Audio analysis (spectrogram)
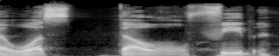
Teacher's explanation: سین کو باریک سیٹی سے ادا کرنا ہے، تا کو باریک پڑھنا ہے، غین کو موٹا ادا کرنا ہے، ٹھیک ہے، لیکن ہلانا نہیں ہے، یہ موٹا حرف ہے۔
